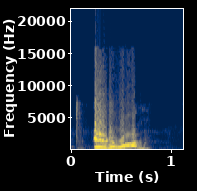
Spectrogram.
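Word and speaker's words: Erdoğan: Erdogan is how it's pronounced.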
